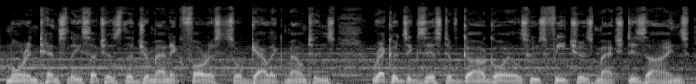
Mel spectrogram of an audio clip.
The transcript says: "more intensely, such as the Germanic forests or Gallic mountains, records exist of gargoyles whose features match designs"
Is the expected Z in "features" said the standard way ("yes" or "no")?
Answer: yes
